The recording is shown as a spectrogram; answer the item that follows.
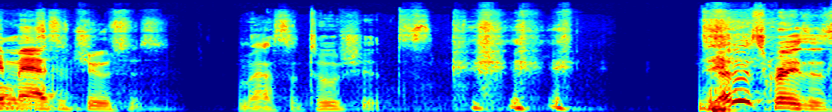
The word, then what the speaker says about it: Massachusetts: It's a chew sound. Okay, say it. Massachusetts.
